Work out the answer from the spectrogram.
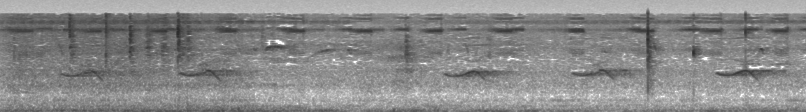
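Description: Quiet bird chirps: a short rising-then-falling note repeated about six times, roughly a second apart with a pause in the middle. Under them run a faint high pulsing tone, a low rumble and a few light clicks.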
